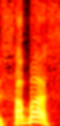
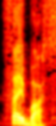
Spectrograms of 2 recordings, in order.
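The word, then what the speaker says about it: sabas: এবার হচ্ছে সাবাস, এস এ বি এস, উচ্চারণটা হবে সাবাস, সাবাস। অনেক সময় ওরা এস ওয়াই দিয়ে দেয়, সাইবাস এরকমও বলে।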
